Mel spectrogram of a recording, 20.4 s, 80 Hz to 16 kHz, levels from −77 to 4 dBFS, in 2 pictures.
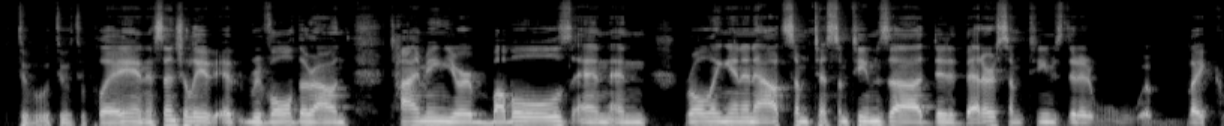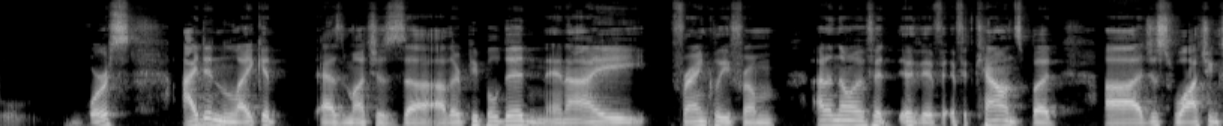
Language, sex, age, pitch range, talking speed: English, male, 20-39, 110-140 Hz, 190 wpm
